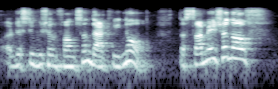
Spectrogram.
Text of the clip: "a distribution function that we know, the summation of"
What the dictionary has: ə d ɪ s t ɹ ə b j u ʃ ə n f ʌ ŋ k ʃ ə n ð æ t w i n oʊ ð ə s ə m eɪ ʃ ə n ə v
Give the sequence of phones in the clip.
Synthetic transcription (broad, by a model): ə d ɪ s t ɹ ə b j u ʃ ə n f ʌ ŋ k ʃ ə n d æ t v i n oʊ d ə s ə m eɪ ʃ ə n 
